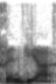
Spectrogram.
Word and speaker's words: Ben-Ghiat: uh, ben Ghiat.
